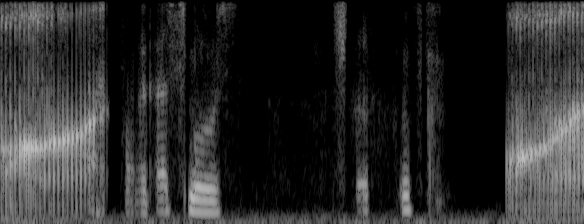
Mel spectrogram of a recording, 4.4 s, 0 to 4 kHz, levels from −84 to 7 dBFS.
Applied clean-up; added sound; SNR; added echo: neural diffusion model UNIVERSE++.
